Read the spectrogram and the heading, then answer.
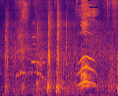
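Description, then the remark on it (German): Firework rockets going off outdoors: several sharp pops and bangs in quick, irregular succession, with people's voices and excited exclamations mixed in between the blasts; green explosions. “Nächste Rakete!”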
